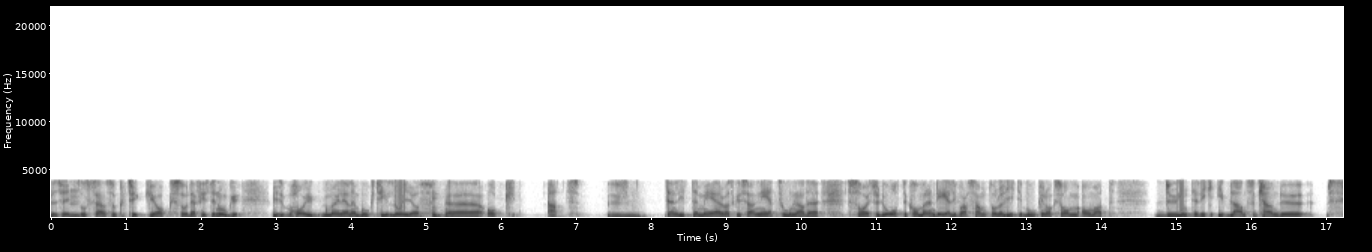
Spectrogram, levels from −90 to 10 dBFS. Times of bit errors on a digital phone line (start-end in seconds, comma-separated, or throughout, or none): 4.58-4.71, 15.02-15.09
